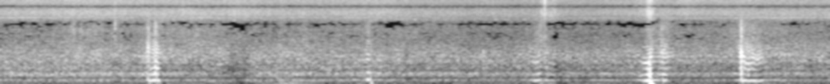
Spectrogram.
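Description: A honey bee colony buzzing steadily around its opened nest. A few brief louder sounds break through the hum, the loudest about five seconds in.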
